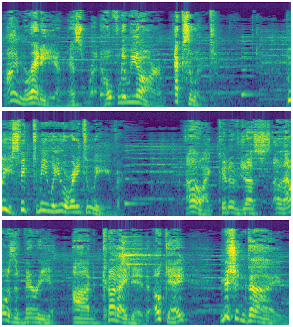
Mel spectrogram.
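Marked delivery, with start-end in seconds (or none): none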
